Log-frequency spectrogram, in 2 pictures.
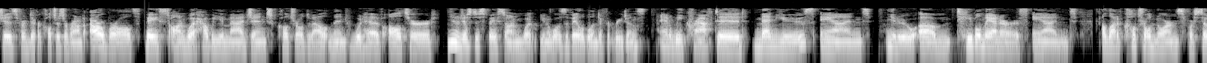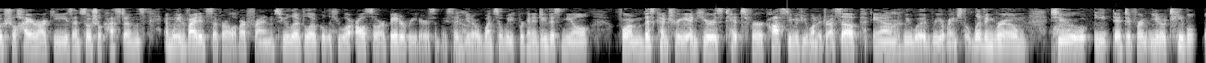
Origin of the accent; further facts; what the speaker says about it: United States; I'm from the United States.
